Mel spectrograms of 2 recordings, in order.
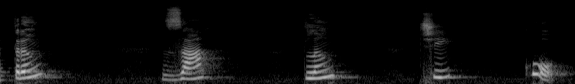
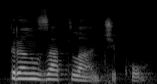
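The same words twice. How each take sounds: First: "transatlântico" very slowly as tran, za, tlân, ti, co; syllable by syllable. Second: Said in the usual way. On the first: Shown as a demonstration. Teacher giving the correct separation, very slow detached syllables. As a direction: pause after each syllable of "transatlântico", the s opening "za". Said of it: "qual é a correta". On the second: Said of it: "para a palavra".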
